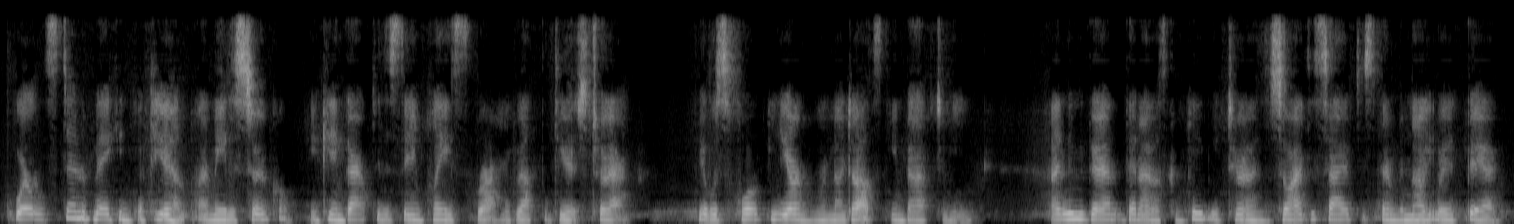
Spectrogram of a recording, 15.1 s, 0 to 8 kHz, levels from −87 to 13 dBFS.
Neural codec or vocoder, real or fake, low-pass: codec, 16 kHz, 1 kbps, FunCodec, trained on LibriTTS, 50 frames a second; fake; 7.2 kHz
